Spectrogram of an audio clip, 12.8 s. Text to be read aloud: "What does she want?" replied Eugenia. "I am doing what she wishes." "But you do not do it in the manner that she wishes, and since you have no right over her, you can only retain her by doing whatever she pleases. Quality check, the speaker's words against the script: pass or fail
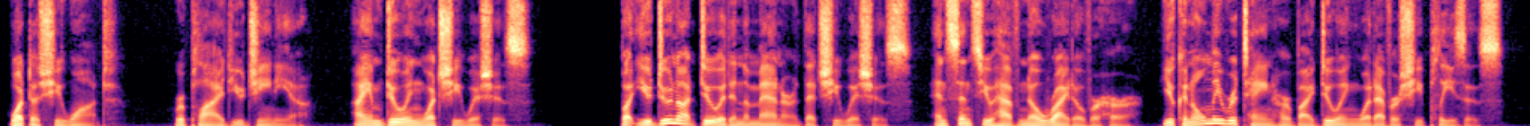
pass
